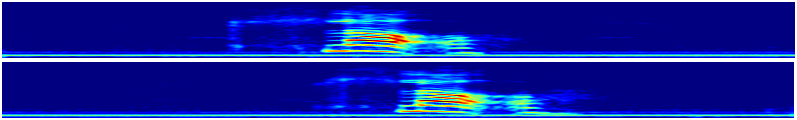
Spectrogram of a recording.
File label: laugh, hupa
